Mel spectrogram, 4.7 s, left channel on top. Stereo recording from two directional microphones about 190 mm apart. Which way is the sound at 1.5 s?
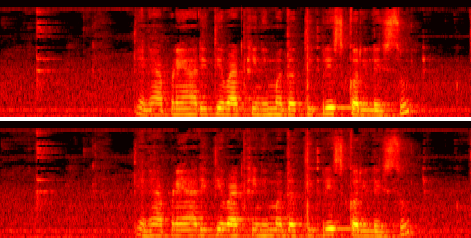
35° left (ahead or behind).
